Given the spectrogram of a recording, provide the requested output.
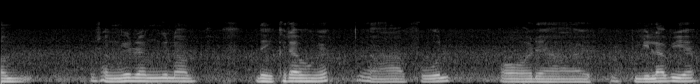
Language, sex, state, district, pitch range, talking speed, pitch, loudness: Hindi, male, Uttar Pradesh, Gorakhpur, 130-150 Hz, 110 wpm, 145 Hz, -22 LUFS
